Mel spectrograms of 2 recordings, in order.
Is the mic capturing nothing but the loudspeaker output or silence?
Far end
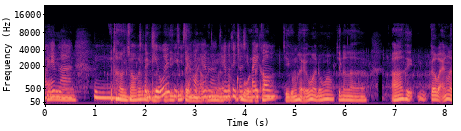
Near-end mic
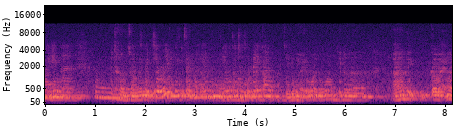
No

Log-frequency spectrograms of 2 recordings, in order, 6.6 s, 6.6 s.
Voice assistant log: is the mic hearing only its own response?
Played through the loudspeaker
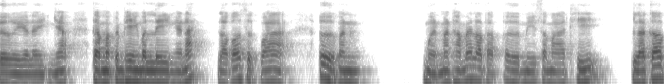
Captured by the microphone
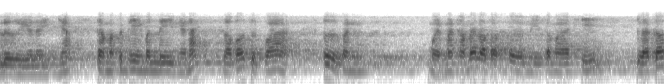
Yes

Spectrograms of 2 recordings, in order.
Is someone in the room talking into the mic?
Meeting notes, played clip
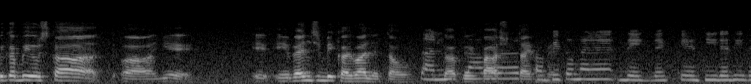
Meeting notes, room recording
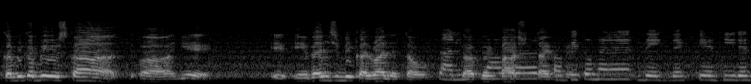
No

